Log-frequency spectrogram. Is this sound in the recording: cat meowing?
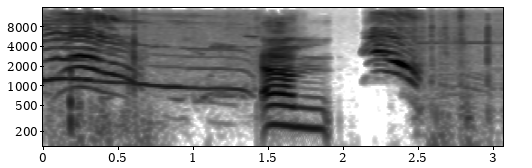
yes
